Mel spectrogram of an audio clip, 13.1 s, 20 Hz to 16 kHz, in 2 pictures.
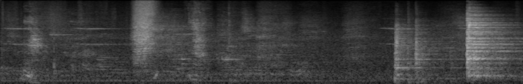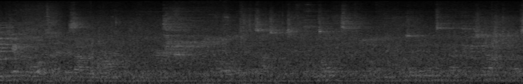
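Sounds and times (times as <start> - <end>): metal gym equipment clanking: 4.9 - 6.8.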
